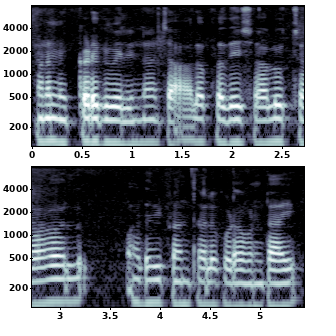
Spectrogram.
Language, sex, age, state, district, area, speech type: Telugu, male, 18-30, Telangana, Ranga Reddy, urban, spontaneous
